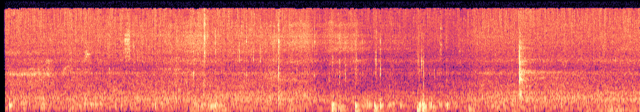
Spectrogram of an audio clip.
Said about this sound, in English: Did you hear that? I've got a big wood knock.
